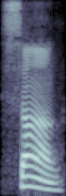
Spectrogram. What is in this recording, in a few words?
"song", American, English; ɑː - ɒ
